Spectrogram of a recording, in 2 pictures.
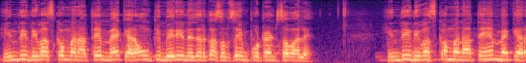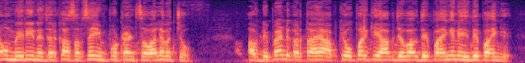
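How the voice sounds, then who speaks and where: In a dry recording, a male online exam coach fires questions at students during a live class, his voice sitting high and his tone level. He repeats every question and presses them to answer fast.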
